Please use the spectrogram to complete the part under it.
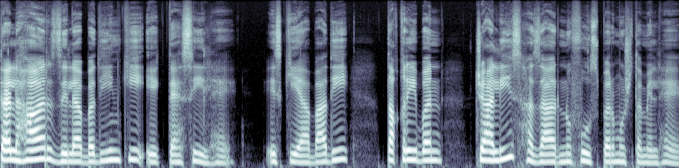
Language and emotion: Urdu, neutral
